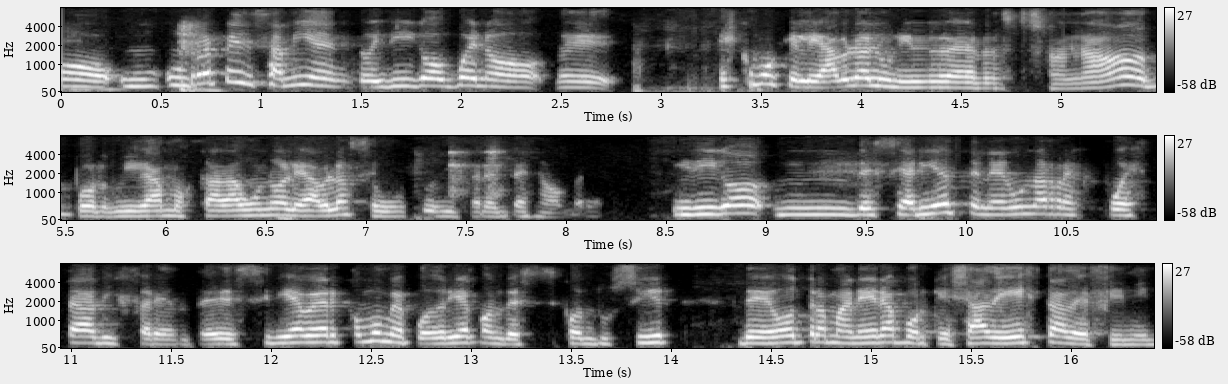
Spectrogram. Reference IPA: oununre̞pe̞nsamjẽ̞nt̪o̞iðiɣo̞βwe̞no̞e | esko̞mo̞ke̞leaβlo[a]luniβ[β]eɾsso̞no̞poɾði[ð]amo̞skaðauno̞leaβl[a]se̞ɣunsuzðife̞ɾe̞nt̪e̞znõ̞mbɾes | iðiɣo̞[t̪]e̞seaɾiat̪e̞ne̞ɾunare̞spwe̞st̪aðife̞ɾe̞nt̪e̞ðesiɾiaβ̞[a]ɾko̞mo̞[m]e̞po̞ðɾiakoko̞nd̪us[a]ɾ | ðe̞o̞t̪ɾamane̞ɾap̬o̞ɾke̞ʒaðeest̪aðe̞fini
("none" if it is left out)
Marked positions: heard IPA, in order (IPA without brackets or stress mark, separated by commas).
a, β, ɣ, a, d̪, e, m, i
